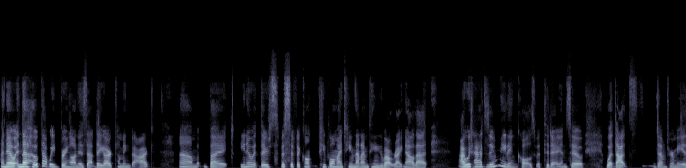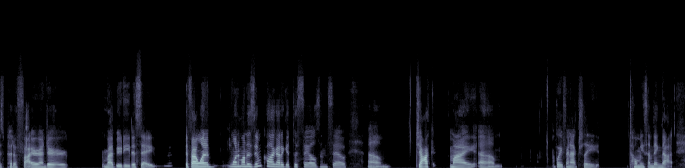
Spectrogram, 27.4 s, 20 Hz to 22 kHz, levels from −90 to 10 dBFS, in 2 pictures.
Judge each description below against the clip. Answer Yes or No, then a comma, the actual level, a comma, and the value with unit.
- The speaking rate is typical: Yes, average, 190 wpm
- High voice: Yes, high, 225 Hz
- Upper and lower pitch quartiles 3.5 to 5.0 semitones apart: Yes, average, 3.9 semitones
